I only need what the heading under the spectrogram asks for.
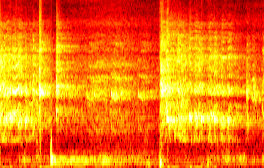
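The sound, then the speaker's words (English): A wild turkey gives a traditional gobble twice in quick succession, loud, each a rapid rattling burst of warbling notes that fades off at the end. “We started out with your traditional gobble.”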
